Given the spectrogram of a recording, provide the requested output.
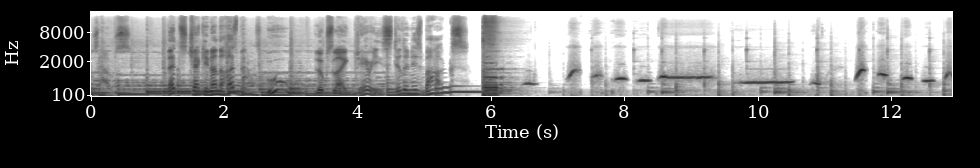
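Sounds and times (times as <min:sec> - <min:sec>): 
speech: 0:00.0 - 0:00.4, 0:01.2 - 0:06.2
person whistling a bouncy tune: 0:05.9 - 0:12.9.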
